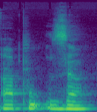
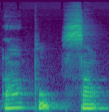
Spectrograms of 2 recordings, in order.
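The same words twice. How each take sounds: First: The middle consonant is a buzzing z sound. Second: The middle consonant is a hissing s sound. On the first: The speaker calls it wrong. "Si maintenant je n'avais pas doublé mon S ici, j'aurais dû dire" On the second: The speaker calls it right. "je dois absolument le doubler dans ce cas-ci pour pouvoir dire un poussin"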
